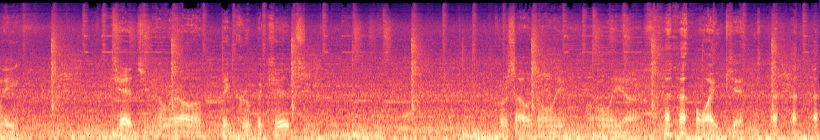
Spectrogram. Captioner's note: laugh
